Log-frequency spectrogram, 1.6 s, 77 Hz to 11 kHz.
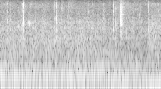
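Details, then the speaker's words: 1995 Dodge 2500 Cummins diesel with NV4500 5-speed, plow truck: deep steady drone with a faint constant hum over the engine; mounts and exhaust ruled out, gears or bearings suspected, transmission coming out. "You can hear the noise. We got to get this transmission out of here."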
